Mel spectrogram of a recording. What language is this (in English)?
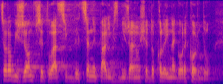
Polish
